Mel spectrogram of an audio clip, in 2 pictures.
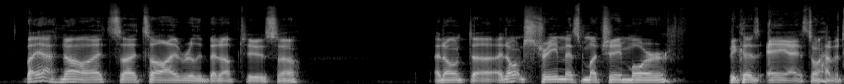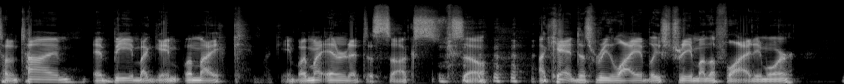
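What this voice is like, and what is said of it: Strained, worn-out voice. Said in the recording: “why I'm clearing my throat or my voice sounds weird, it's because I did 5 hours of commentary yesterday ... so my voice hasn't fully recovered yet”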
